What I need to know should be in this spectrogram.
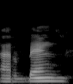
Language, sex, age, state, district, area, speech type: Santali, male, 18-30, Jharkhand, Pakur, rural, spontaneous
